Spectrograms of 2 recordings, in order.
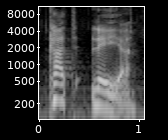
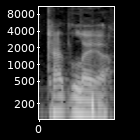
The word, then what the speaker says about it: Cattleya: You can think about a cat. Yeah. And Princess Leia. Cat Leia. Cat Leia.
